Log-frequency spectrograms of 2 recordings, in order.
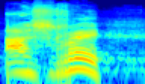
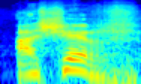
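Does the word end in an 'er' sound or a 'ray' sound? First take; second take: ray; er. First: The word ends with a 'ray' sound. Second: The word ends with an 'er' sound.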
